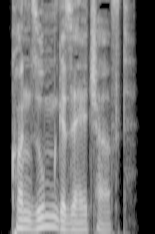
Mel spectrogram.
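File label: "Konsumgesellschaft", German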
